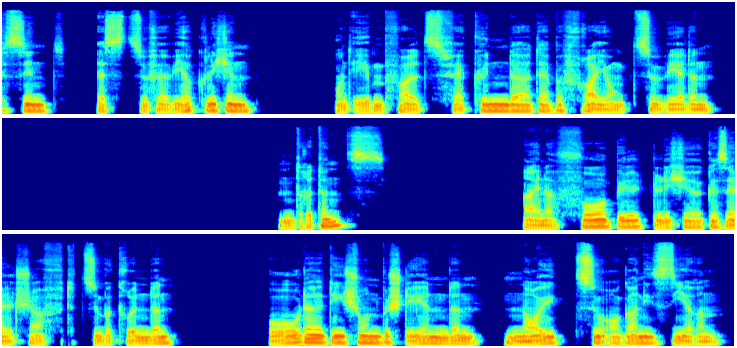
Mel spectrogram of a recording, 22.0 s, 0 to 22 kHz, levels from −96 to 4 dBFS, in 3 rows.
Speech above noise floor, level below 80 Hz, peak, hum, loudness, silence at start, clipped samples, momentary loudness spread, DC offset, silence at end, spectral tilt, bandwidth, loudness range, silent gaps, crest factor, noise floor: over 68 dB; -34 dBFS; -8 dBFS; none; -23 LUFS; 0 s; under 0.1%; 10 LU; under 0.1%; 0.15 s; -5.5 dB/octave; 16.5 kHz; 7 LU; 0.67-0.94 s, 2.59-3.32 s, 7.20-10.09 s, 11.22-12.53 s, 16.47-17.32 s, 19.57-19.67 s, 20.32-20.39 s; 16 dB; under -90 dBFS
